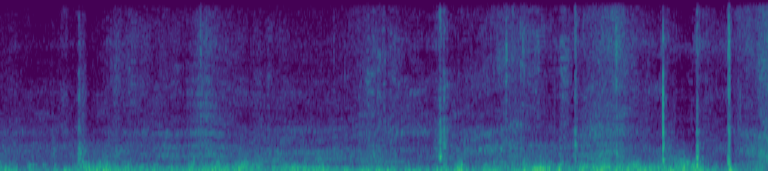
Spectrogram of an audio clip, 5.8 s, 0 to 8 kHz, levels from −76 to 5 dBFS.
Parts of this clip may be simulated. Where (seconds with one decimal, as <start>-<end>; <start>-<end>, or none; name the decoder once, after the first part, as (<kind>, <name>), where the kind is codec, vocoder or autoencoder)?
3.1-4.2 (vocoder, Vocos)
